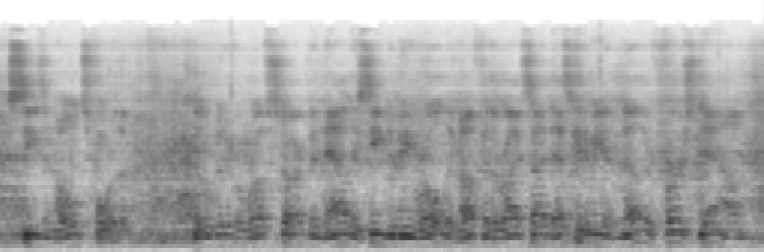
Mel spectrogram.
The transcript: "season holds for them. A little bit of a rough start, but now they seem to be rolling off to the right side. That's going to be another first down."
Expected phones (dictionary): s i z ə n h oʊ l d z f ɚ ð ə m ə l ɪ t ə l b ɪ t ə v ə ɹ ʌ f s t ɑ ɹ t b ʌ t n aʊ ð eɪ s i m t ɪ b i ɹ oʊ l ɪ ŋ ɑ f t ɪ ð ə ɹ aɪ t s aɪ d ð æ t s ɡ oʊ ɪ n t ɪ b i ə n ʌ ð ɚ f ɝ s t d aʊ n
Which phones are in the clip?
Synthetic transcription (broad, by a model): s i z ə n h oʊ l d z f ɚ ð ə m ə l ɪ t l b ɪ t ə v ə ɹ ʌ f s t ɑ ɹ t b ʌ t n aʊ ð eɪ s i m t ɪ b i ɹ oʊ l ɪ ŋ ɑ p t ɪ ð ə ɹ aɪ t s aɪ d ð æ t s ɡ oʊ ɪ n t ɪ b i ə n ʌ ð ɚ f ɝ s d aʊ n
